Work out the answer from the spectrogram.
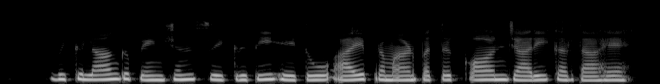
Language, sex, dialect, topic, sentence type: Hindi, female, Garhwali, banking, question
